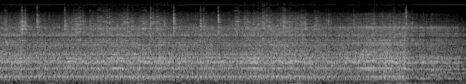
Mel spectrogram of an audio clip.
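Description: Electric hand mixer whirring steadily on low speed as it beats egg whites with salt and cream of tartar for meringue cookies, a continuous close motor hum with no talking.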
